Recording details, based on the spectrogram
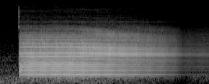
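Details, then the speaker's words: Electrolarynx buzz, a steady harsh mechanical tone under two seconds; the device is being trialled to let a ventilated ICU patient speak, its vibration passing through soft tissue so articulation produces voice. "The device uses vibration and it vibrates through soft tissue and if an individual articulates that generates a sound that we can interpret as voice."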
